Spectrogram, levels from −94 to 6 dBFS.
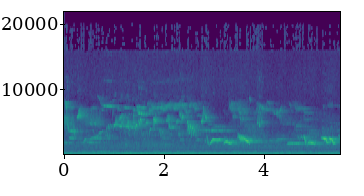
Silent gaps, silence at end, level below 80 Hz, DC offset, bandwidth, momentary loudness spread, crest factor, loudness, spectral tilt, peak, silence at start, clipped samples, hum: none; 0 s; -48 dBFS; under 0.1%; over 20 kHz; 10 LU; 16 dB; -35 LUFS; -2 dB/octave; -20 dBFS; 0 s; under 0.1%; none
